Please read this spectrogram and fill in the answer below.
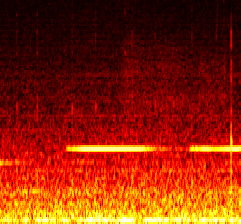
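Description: Quiet room tone with a steady low hum. A faint, steady high-pitched tone comes in about two-thirds of a second in and holds.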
